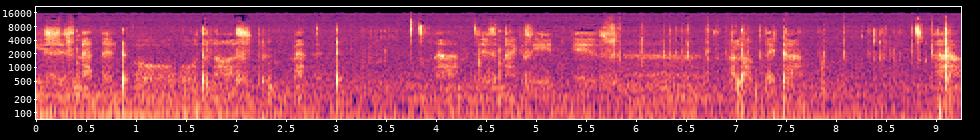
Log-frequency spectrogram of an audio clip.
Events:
0.0s-0.9s: whispering
0.0s-9.2s: mechanisms
1.0s-2.3s: whispering
2.6s-3.0s: whispering
2.7s-2.8s: tick
3.2s-3.9s: generic impact sounds
4.0s-4.2s: whispering
4.4s-5.1s: whispering
5.4s-5.8s: whispering
5.8s-6.0s: crumpling
5.9s-6.6s: breathing
6.2s-7.0s: crumpling
6.9s-7.7s: whispering
7.2s-7.6s: crumpling
7.8s-8.1s: crumpling
8.3s-9.2s: crumpling
8.9s-9.2s: whispering

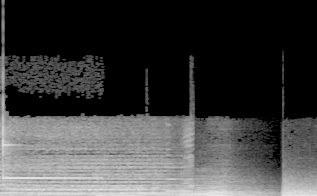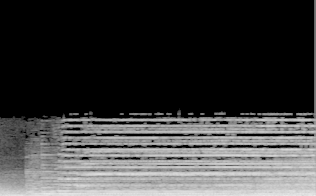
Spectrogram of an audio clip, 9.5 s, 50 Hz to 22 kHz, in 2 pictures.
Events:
0.0s-1.6s: bell
0.0s-2.9s: music
2.6s-2.9s: scrape
2.9s-9.5s: sound effect
3.5s-4.2s: reverberation

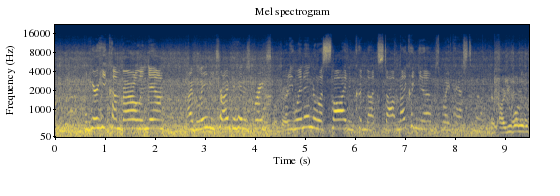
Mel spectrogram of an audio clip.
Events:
0.0s-9.4s: heavy engine (low frequency)
0.5s-2.1s: woman speaking
0.6s-8.2s: conversation
2.6s-4.3s: woman speaking
4.3s-4.8s: man speaking
4.5s-8.6s: woman speaking
8.6s-9.4s: man speaking

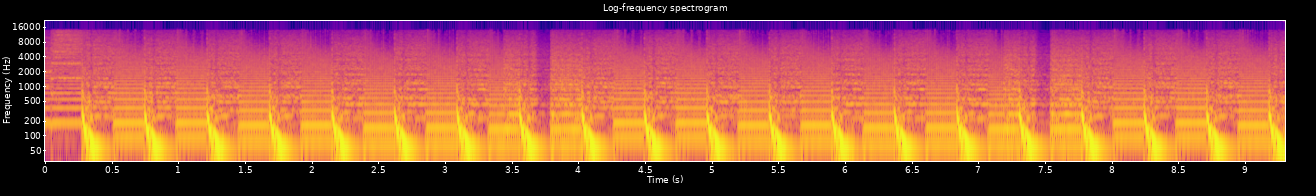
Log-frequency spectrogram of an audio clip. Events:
0.0s-9.3s: music

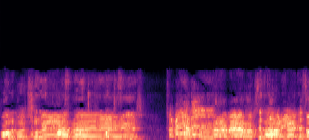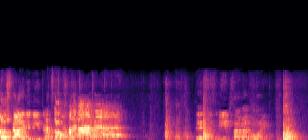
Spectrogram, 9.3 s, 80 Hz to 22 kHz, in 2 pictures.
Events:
0.0s-2.1s: female speech
0.0s-8.8s: conversation
0.0s-9.2s: background noise
2.2s-2.4s: breathing
2.5s-6.6s: female speech
6.7s-6.9s: clip-clop
7.1s-7.5s: clip-clop
7.6s-8.8s: female speech
7.6s-7.9s: clip-clop
8.8s-9.2s: clip-clop

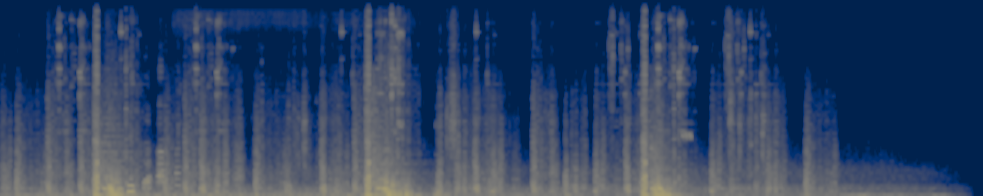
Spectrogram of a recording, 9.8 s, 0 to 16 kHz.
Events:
0.0s-0.2s: footsteps
0.0s-9.7s: video game sound
0.4s-0.8s: footsteps
0.9s-1.4s: sound effect
1.3s-2.2s: laughter
1.6s-3.6s: footsteps
3.6s-4.3s: sound effect
4.1s-4.6s: human voice
4.3s-5.1s: footsteps
5.3s-6.0s: footsteps
6.2s-6.3s: footsteps
6.4s-6.9s: sound effect
7.1s-7.8s: footsteps
8.0s-8.4s: footsteps

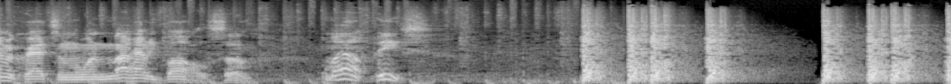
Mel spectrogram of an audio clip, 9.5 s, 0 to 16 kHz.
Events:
0.0s-2.6s: man speaking
0.0s-5.8s: music
0.0s-9.5s: background noise
3.2s-4.3s: man speaking
4.4s-4.8s: breathing
5.8s-6.1s: sound effect
6.3s-6.8s: sound effect
7.0s-7.4s: sound effect
8.2s-8.5s: sound effect
8.6s-9.2s: sound effect
9.4s-9.5s: sound effect

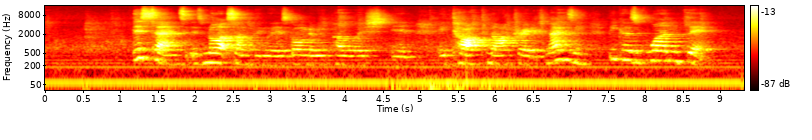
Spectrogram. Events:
0.0s-9.3s: mechanisms
0.5s-1.1s: breathing
1.2s-4.7s: kid speaking
4.7s-5.4s: breathing
5.5s-7.2s: kid speaking
7.3s-7.5s: breathing
7.6s-9.0s: kid speaking

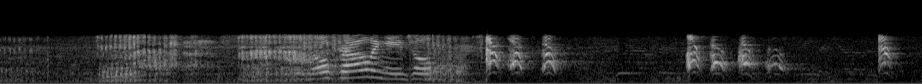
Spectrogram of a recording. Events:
0.0s-9.2s: wind
0.0s-0.5s: dog
0.8s-4.7s: dog
2.8s-4.3s: female speech
4.8s-5.6s: bark
6.8s-7.8s: bark
8.8s-9.0s: bark

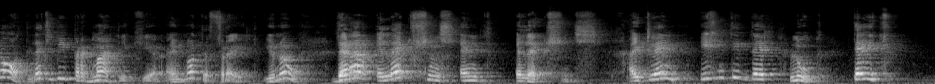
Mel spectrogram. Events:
0.0s-9.3s: background noise
0.0s-3.1s: man speaking
3.2s-4.9s: man speaking
5.2s-6.0s: man speaking
6.2s-8.3s: man speaking
8.5s-9.0s: man speaking

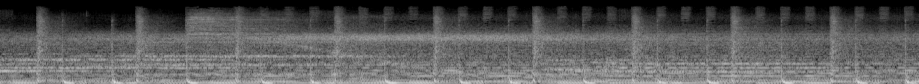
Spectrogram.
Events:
0.0s-9.1s: music

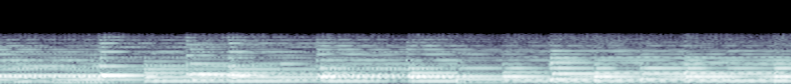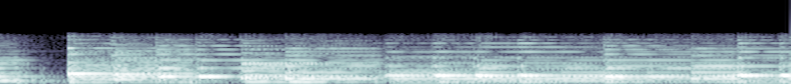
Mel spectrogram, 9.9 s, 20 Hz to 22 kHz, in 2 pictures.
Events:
0.0s-9.8s: music

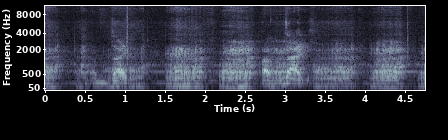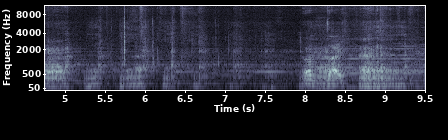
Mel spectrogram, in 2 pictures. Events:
0.0s-0.3s: dog
0.0s-9.5s: mechanisms
0.0s-9.5s: music
0.3s-0.4s: generic impact sounds
0.4s-0.7s: dog
0.6s-1.1s: man speaking
0.8s-0.9s: generic impact sounds
0.8s-1.3s: dog
1.0s-1.0s: generic impact sounds
1.5s-2.0s: dog
1.8s-2.1s: surface contact
2.2s-2.6s: dog
2.7s-3.3s: man speaking
2.8s-3.2s: dog
3.0s-3.1s: generic impact sounds
3.4s-3.9s: dog
3.8s-3.9s: generic impact sounds
4.1s-4.6s: dog
4.5s-4.6s: generic impact sounds
4.7s-5.1s: dog
5.0s-5.1s: generic impact sounds
5.2s-5.5s: dog
5.3s-6.9s: generic impact sounds
5.7s-6.1s: dog
6.2s-6.4s: dog
7.1s-7.2s: generic impact sounds
7.5s-7.6s: generic impact sounds
7.9s-8.0s: generic impact sounds
7.9s-8.5s: dog
7.9s-8.5s: man speaking
8.2s-8.3s: generic impact sounds
8.4s-8.5s: generic impact sounds
8.7s-9.3s: dog
8.8s-9.0s: generic impact sounds
9.2s-9.3s: generic impact sounds

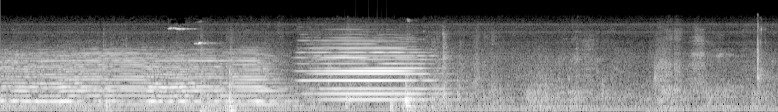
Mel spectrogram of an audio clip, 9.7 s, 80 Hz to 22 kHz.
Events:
0.0s-5.8s: music
0.0s-9.7s: mechanisms
2.0s-2.8s: squeal
2.4s-2.5s: tap
2.8s-3.0s: tap
4.2s-4.4s: tap
4.8s-5.1s: tap
5.5s-5.7s: generic impact sounds
5.9s-6.2s: generic impact sounds
6.5s-7.0s: surface contact
7.1s-7.4s: generic impact sounds
8.1s-9.2s: surface contact
9.4s-9.5s: tick

